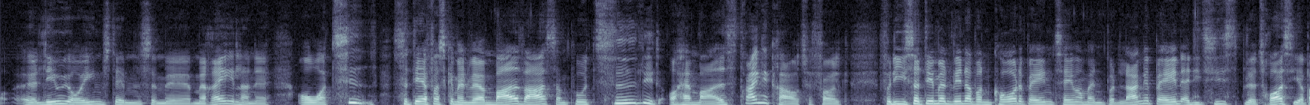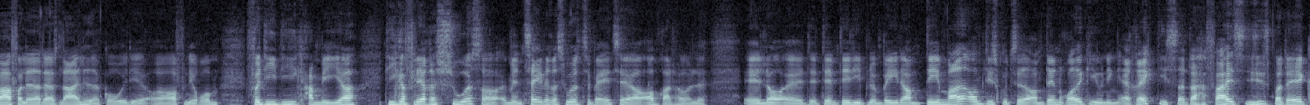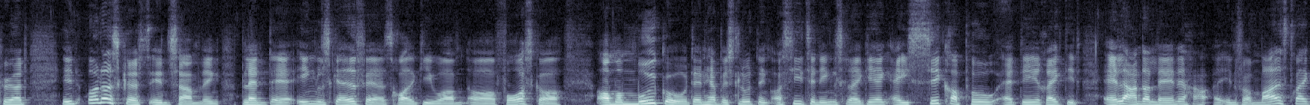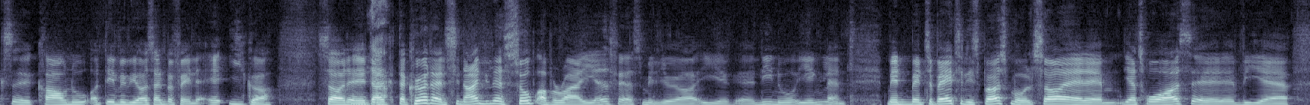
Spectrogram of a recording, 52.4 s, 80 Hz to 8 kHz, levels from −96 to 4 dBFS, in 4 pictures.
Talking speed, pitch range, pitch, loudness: 205 wpm, 135-175 Hz, 155 Hz, -19 LUFS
